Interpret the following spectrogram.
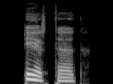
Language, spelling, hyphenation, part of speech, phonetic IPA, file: Hungarian, érted, ér‧ted, pronoun / verb, [ˈeːrtɛd], Hu-érted.ogg
- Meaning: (pronoun) second-person singular of érte; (verb) 1. second-person singular indicative present definite of ért 2. second-person singular indicative past definite of ér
